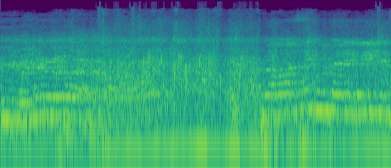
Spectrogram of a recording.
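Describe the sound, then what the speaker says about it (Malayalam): Applause from a family gathering audience, a dense clapping wash that runs steadily through, with a loud hum and voices over the top. "കയ്യടി കയ്യടി കയ്യടി"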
